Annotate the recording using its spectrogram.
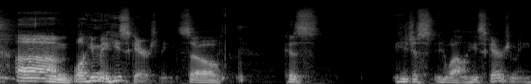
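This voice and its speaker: Speaking at a fairly slow pace with long, frequent pauses, a man with an American accent uses a medium pitch, vocal fry, very wide pitch swings and big swings in loudness. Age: 50s. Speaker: sports radio host. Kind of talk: casual interview chat.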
